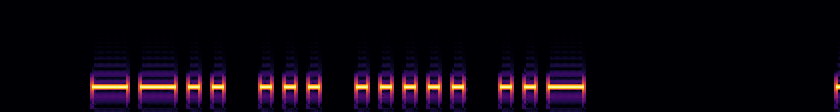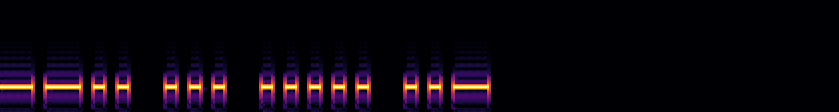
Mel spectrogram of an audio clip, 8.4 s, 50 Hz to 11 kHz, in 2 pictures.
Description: Morse code, heard as a keyed tone, about 20 wpm, 700 Hz. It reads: ZS5U ZS5U
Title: DXCC-100 Call Signs - 4 Characters - Repeated 2x - 20wpm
